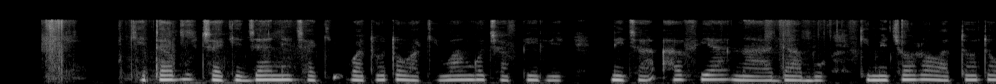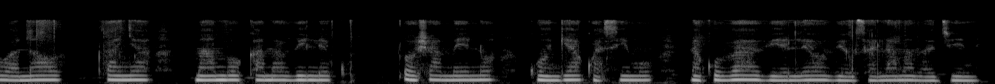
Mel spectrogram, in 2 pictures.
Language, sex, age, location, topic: Swahili, female, 18-24, Mombasa, education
